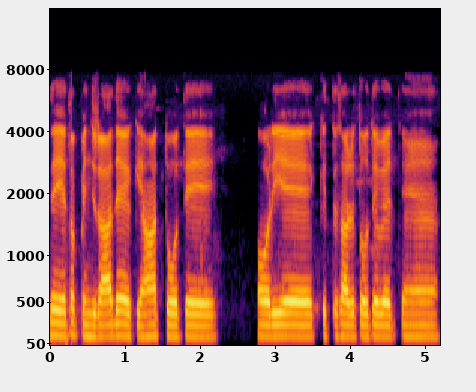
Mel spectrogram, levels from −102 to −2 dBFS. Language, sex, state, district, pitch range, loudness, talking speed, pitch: Hindi, male, Uttar Pradesh, Jyotiba Phule Nagar, 125-130 Hz, -14 LUFS, 150 wpm, 125 Hz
